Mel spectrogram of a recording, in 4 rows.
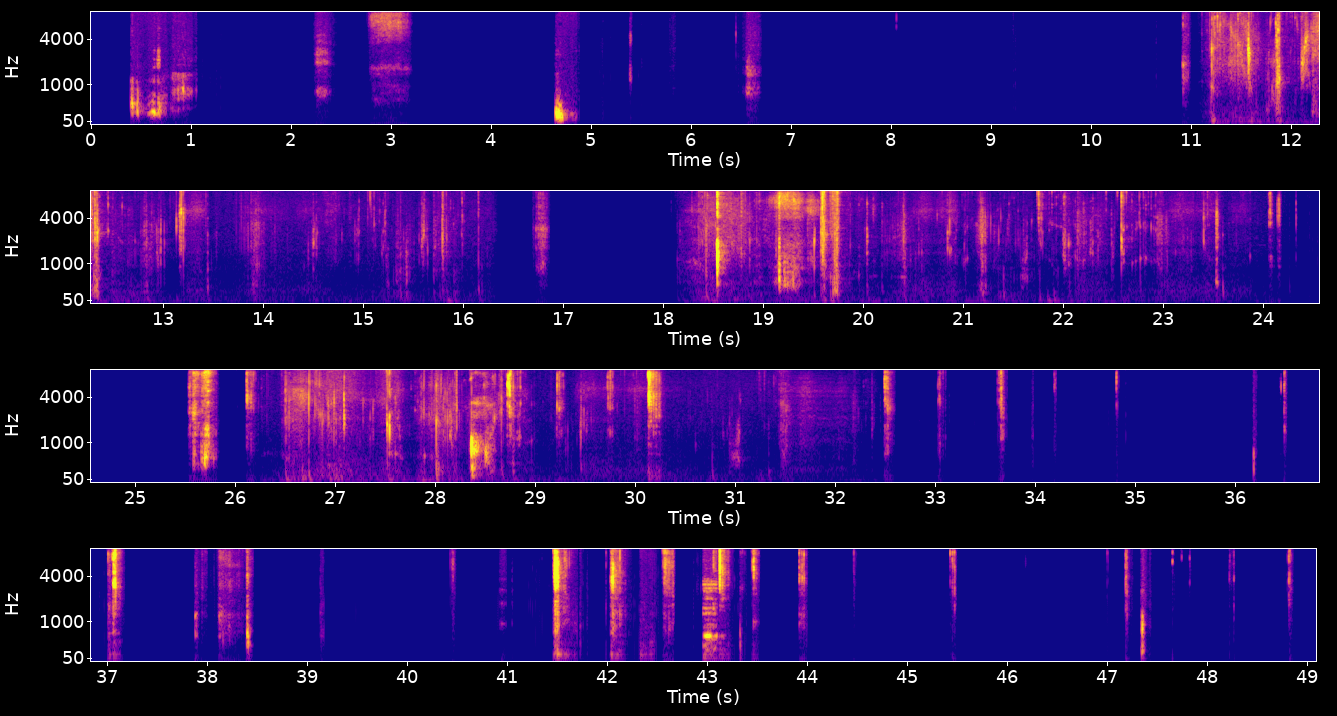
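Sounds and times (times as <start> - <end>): person chewing: 11.2 - 16.2, 18.2 - 24.2, 26.1 - 31.7
person crunching fried chicken: 11.2 - 16.2, 18.2 - 24.2, 26.1 - 32.0.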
